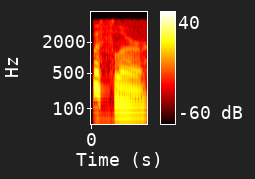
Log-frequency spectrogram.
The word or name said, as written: whiffler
